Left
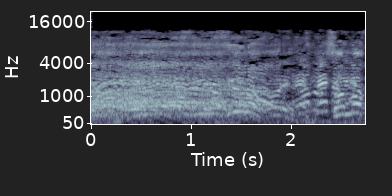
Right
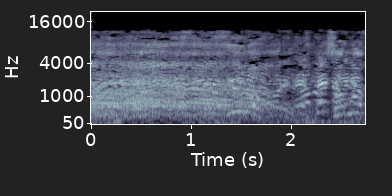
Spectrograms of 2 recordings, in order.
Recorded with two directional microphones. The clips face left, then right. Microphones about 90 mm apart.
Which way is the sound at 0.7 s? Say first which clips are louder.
Left 4 dB; 45° left (ahead or behind).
